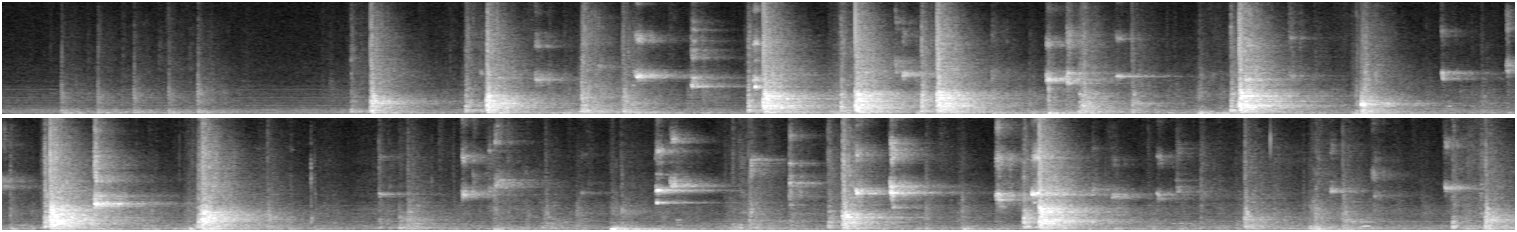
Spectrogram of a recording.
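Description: Squash rally on a glass court: a run of sharp cracks as the rubber ball is struck by the racket and hits the walls, roughly one a second, each ringing briefly in the hall. The first shot comes about three and a half seconds in, after a quiet start.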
